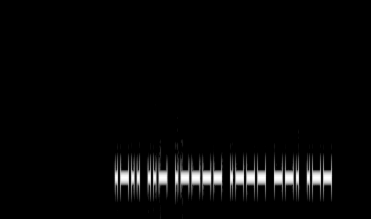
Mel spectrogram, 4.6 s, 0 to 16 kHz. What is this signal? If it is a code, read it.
Morse code, heard as a keyed tone, about 34 wpm, 700 Hz. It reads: LU1JGW
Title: DXCC-100 Call Signs - 6 Characters - 35wpm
